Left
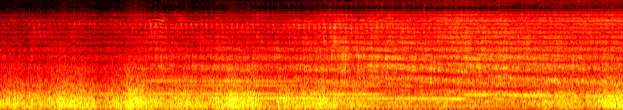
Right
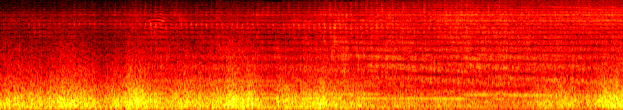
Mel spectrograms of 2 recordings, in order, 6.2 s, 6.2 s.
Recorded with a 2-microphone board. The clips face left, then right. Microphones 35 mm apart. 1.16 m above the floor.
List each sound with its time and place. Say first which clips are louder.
0.0 s a helicopter: even; 30° left (ahead or behind)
